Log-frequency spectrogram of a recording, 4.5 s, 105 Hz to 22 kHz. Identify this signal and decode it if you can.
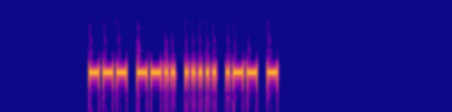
Morse code, heard as a keyed tone, about 34 wpm, 700 Hz. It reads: OZ5WT
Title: DXCC-100 Call Signs - 5 Characters - Repeated 3x - 35wpm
